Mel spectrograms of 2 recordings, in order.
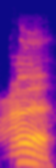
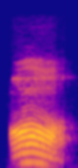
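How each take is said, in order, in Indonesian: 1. Vokal 'ah' yang tipis dan terbuka. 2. Vokal 'oh' yang tebal dan membulat. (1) "Dibaca uh, ah" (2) "bukan oh. Nah, ini salah"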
